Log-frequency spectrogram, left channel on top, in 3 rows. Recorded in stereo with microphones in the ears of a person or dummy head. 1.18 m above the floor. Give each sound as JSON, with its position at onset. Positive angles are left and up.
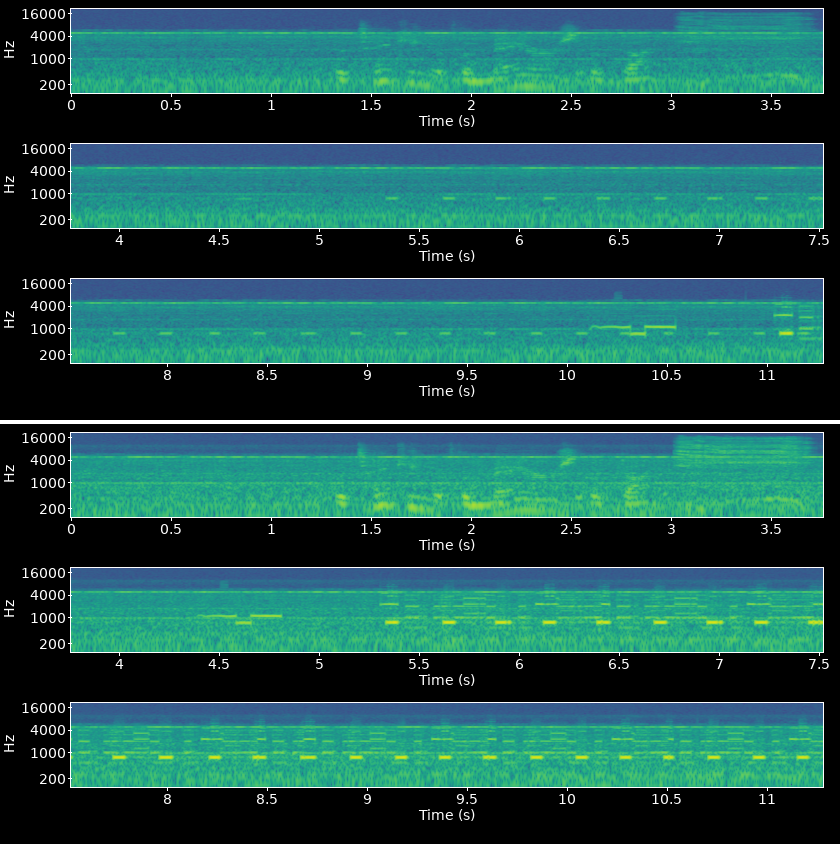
{"t": 1.3, "sound": "a man speaking", "side_deg": -40, "distance_m": 1.0}
{"t": 3.0, "sound": "a zipper", "side_deg": -35, "distance_m": 0.5}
